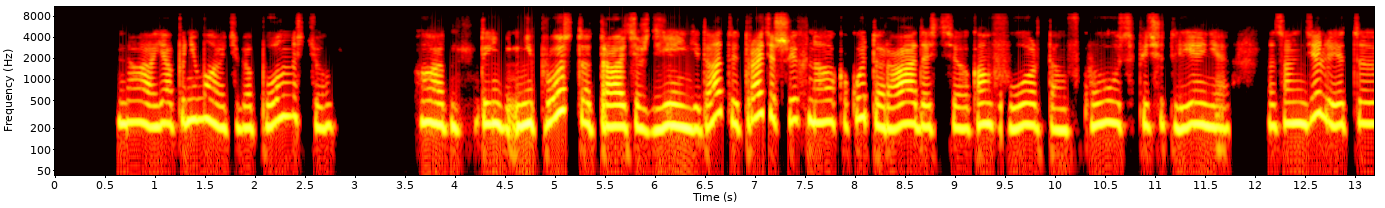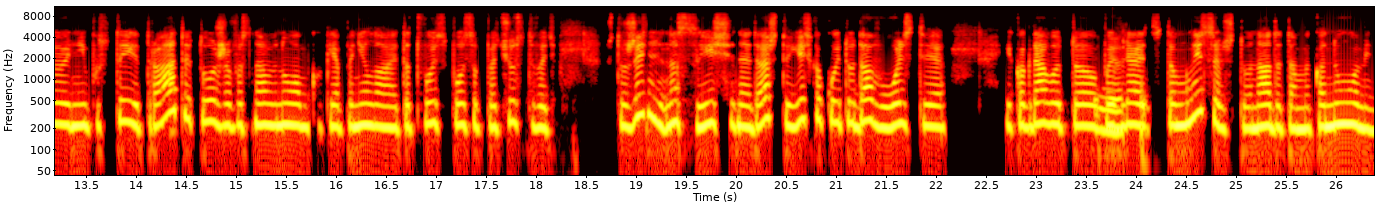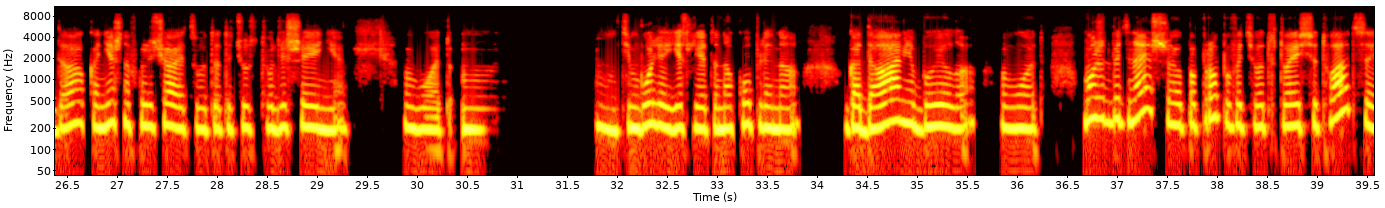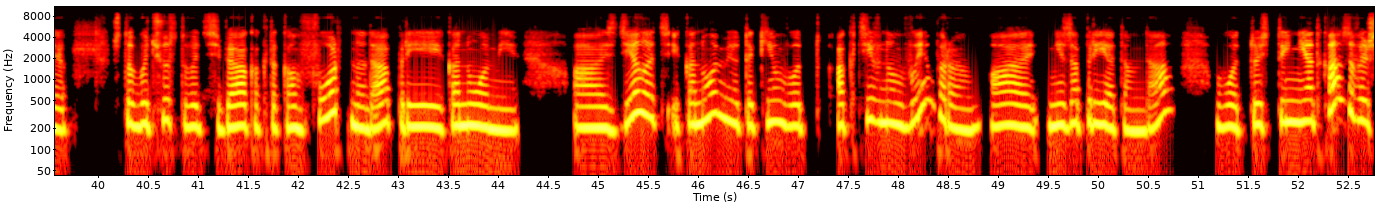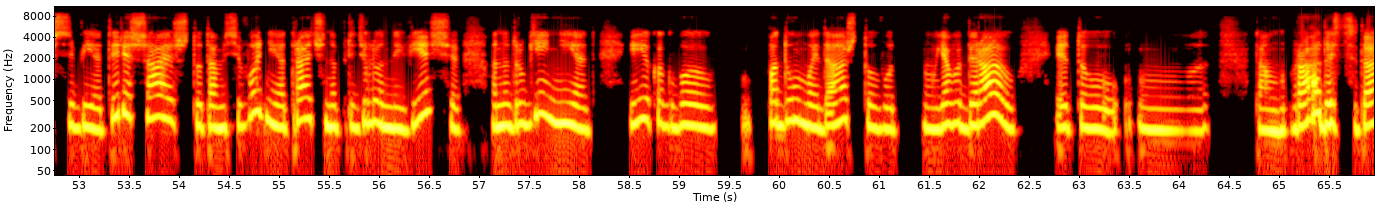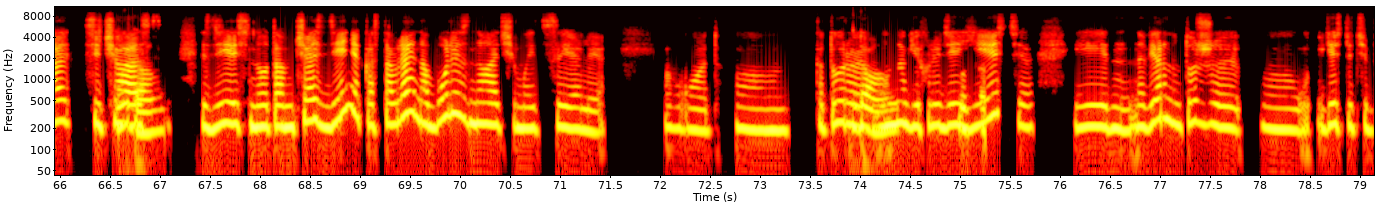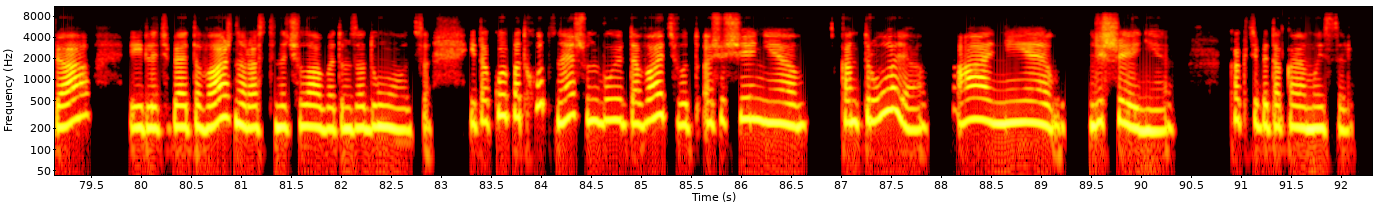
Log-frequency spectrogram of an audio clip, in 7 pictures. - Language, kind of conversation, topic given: Russian, advice, Как мне экономить деньги, не чувствуя себя лишённым и несчастным?
- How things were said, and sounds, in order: other noise; tapping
